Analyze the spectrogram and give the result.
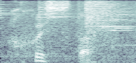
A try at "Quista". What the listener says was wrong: What do you try to do? There's no H there. There's no G there. Quista.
